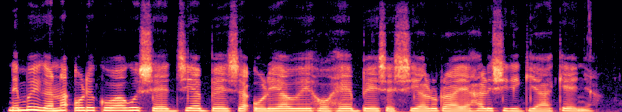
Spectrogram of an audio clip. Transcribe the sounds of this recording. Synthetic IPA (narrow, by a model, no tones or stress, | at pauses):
nemoiɣanaʔoɾekowaɣoʃɛd͡ʒiabɛʃaʔoɾeaweɦɔɦɛbɛʃaʃiaɾoɾajaɦaɾeʃiɾiɣiakɛɲa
